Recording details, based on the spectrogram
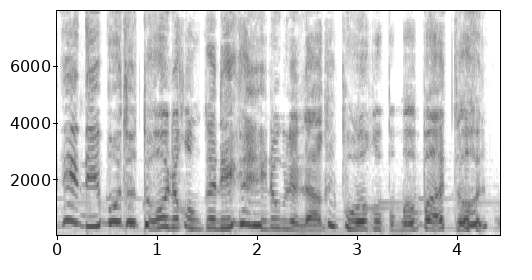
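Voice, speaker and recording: A woman's voice: high voice, lively intonation, normal speed. An actress playing a remorseful, ashamed young woman in a radio drama, with an emotional, fragile delivery. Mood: sobbing, pleading. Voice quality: tearful, breaking voice. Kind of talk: Tagalog radio drama acting. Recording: music playing behind the voice.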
